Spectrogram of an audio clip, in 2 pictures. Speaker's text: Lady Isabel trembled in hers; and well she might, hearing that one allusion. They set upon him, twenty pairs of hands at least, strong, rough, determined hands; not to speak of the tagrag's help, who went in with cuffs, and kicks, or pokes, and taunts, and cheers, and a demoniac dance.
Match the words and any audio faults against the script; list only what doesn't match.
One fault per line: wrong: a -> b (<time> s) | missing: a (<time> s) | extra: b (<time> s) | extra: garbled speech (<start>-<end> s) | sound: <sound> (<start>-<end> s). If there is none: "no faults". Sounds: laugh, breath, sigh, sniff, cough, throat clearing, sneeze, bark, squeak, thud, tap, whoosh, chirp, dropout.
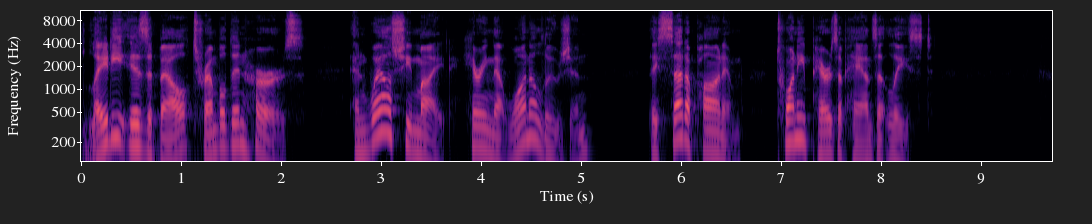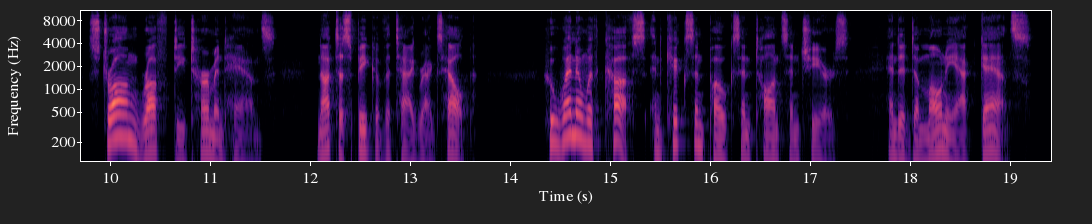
wrong: or -> and (15.8 s)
